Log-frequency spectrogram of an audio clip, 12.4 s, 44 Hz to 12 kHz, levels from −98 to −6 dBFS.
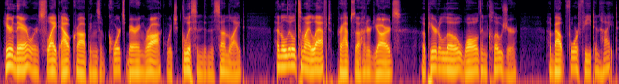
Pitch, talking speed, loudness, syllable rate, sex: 110 Hz, 170 wpm, -20 LUFS, 5.1 syllables/s, male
